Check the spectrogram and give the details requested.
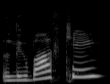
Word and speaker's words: Lyubov: Lyubov. Lyubov Lyubov. Kay. Oh, it's kind of like Yeah. almost an F sound at the end, not a Almost V.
